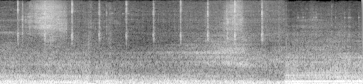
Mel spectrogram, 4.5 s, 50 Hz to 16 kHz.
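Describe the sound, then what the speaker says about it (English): Air draft rushes past rear window louvers on a moving 2015-2017 Subaru WRX, a steady, loud broadband whoosh over a low engine and road rumble that never lets up. "I can hear the draft on them, for sure."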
